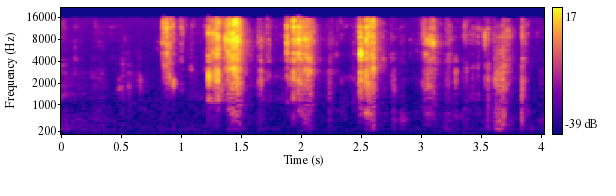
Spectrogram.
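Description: A woman chews crunchy food close to a microphone with loud crackles.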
